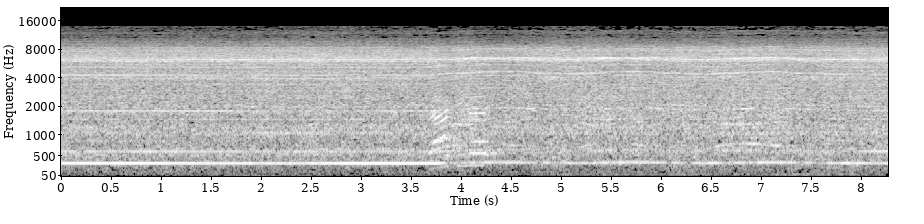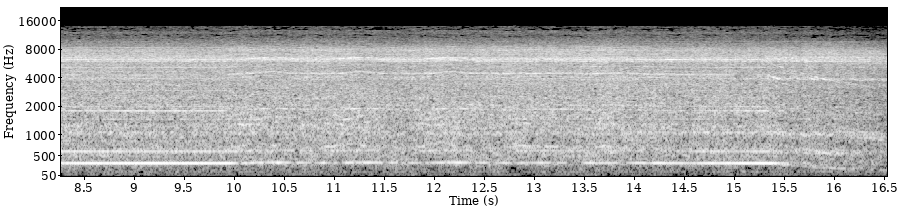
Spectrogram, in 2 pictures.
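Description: Carpet-cleaning extraction machine running through a hand tool, its vacuum motor giving a loud, steady whine and rush of suction as it rinses and pulls water back out of a carpet sample. It shuts off at the very end.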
